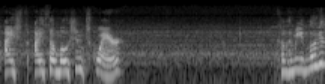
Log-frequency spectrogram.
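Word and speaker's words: IsoMotion²: They call it ISO motion square, which looks like ISO motion 2, but it's pronounced ISO motion square.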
